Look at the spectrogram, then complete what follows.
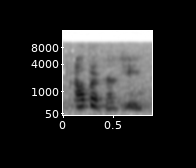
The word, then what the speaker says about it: Albuquerque: This is issue 14, and it's written by Scott Snyder and Raphael, how do you pronounce that name? What do you think? Albuquerque.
